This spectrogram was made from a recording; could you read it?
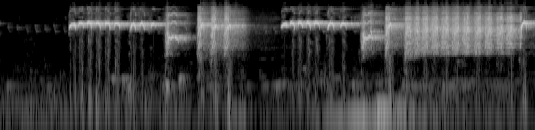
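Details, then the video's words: Sustained high whistles lead into buzzy chatter from a cucak cungkok bulbul, recorded as a master lure for fighting birds, repeated after a brief pause and ending in a long fast rattle. "Masteran Pancingan Cucak Cungkok Ampuh Untuk Terapi Dan Masteran Burung Petarung"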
